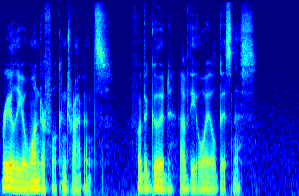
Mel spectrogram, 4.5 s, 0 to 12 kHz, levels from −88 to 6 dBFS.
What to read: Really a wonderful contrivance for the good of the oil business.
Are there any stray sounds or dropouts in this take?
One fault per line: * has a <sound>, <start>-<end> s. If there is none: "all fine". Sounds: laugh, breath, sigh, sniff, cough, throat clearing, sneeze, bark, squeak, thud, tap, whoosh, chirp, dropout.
all fine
